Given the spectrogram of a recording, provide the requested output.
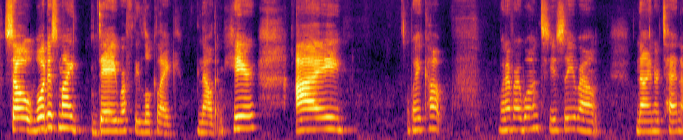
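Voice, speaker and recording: A woman's voice: medium pitch, a bit bright. A young woman from the Netherlands with a Dutch accent, chatting casually to camera as a travel vlogger, with frequent ums and likes.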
